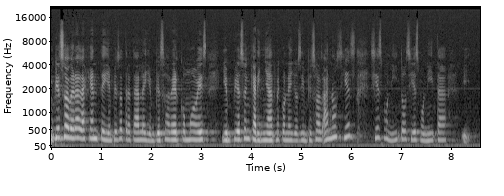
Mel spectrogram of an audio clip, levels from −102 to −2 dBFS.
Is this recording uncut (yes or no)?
no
